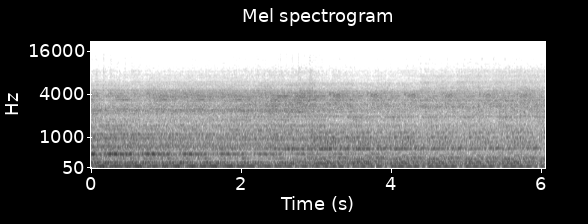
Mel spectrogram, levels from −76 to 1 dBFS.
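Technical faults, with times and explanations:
No technical faults can be heard anywhere in the audio. Nothing stands out at any point that calls for a time or an explanation.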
